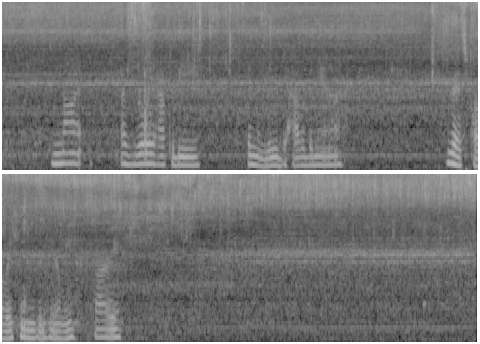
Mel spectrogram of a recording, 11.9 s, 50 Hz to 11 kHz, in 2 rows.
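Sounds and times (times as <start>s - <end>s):
water running from a tap while rinsing out recycling: 0.0s - 11.8s
speech: 0.6s - 4.4s, 5.6s - 7.6s.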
